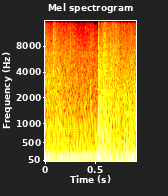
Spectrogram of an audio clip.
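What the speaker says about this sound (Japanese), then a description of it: "爆発。" An explosion in the video game Deep Rock Galactic, a single dull boom landing halfway through over a loud rumbling game backdrop.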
